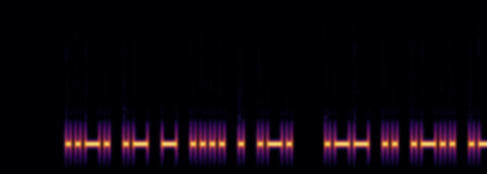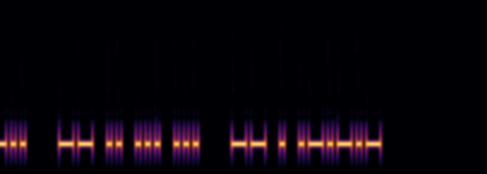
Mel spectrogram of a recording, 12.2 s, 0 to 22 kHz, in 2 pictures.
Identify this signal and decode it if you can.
Morse code, heard as a keyed tone, about 20 wpm, 700 Hz. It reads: FATHER WILL MISS ME.
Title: Sentences from Top 1000 Words - Review Part 3 - 20wpm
